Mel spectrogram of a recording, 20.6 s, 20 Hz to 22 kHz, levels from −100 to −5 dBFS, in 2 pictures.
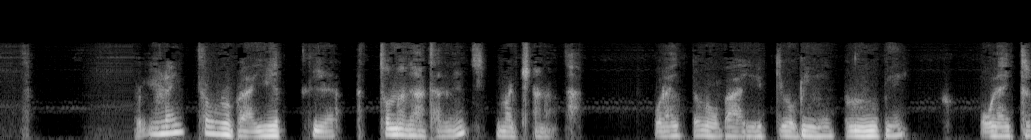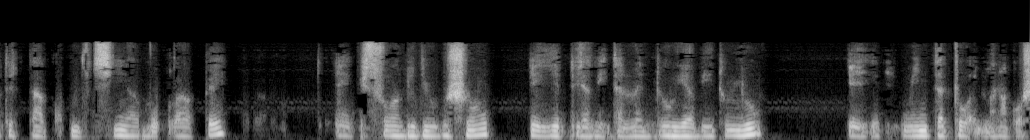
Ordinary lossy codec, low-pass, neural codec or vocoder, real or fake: MP3, 32 kbps; 7.2 kHz; codec, 16 kHz in and 24 kHz out, 0.8 kbps, FocalCodec, streaming, 65536 codes; fake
